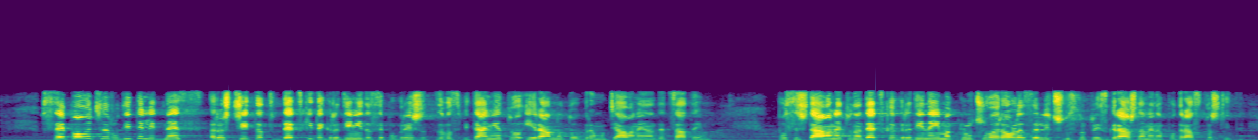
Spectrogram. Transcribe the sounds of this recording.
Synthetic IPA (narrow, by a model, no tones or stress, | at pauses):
fsɛpɔvɛt͡ʃɛɾod̪it̪ɛlid̪nɛs | ɾɐst͡ʃit̪ət̪vd̪ɛt̪skit̪ɛɡɾɐd̪inid̪ɐsɛpoɡɾiʒət̪zɐvɐspit̪aniɛt̪oʔiɾanːot̪oːɡɾɐmot̪ʲjavɐnɛnɐd̪ɛt̪sat̪əim | posɛʃt̪avɐnɛt̪onɐd̪ɛt̪skəɡɾɐd̪inəiməklʲut͡ʃovəɾɔlʲəzɐlit͡ʃnosnot̪oizɡɾaʒd̪ɐnɛnɐpod̪ɾast̪vəʃt̪it̪ɛ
